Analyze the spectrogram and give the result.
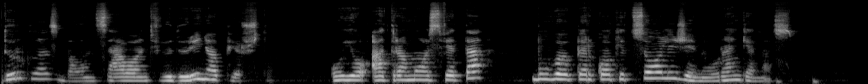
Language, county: Lithuanian, Klaipėda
